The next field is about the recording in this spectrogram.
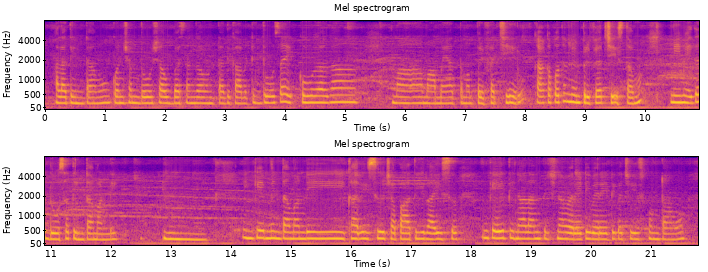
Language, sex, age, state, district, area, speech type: Telugu, female, 18-30, Telangana, Medchal, urban, spontaneous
